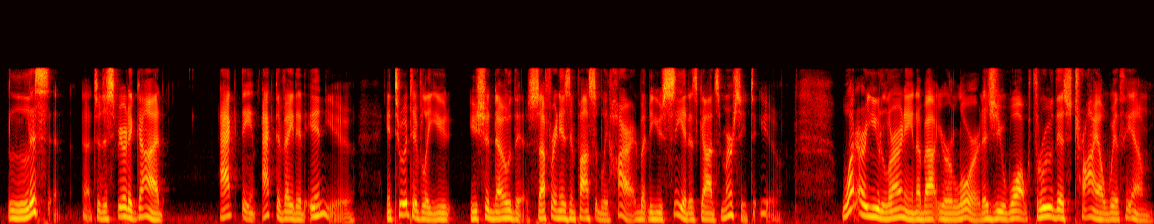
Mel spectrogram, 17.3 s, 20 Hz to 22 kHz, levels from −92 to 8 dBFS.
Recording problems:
high frequencies cut off; noticeable; nothing above 6 kHz

